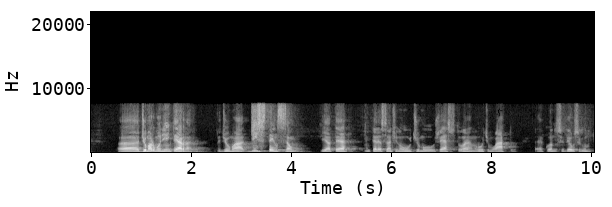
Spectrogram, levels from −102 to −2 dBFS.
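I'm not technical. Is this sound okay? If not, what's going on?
Yes, this sound is fine: it came through an ordinary call connection, which keeps nothing above 8 kHz, so it sounds a little duller than a studio recording.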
